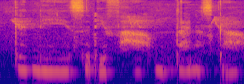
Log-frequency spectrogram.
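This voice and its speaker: Amid loud background noise, a woman with a fairly high pitch speaks at a very slow pace in a monotone, flat intonation. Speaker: ASMR and meditation creator. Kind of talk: guided meditation. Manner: soft-spoken, slow, calm. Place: home room.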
